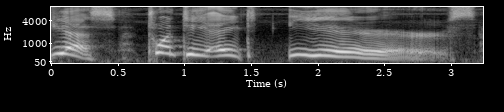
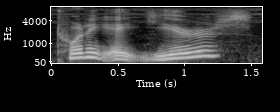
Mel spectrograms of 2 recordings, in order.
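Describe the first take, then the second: First: High, loud, drawn-out TWENTY-EIGHT YEARS, falling; YEARS stretched out long and sliding down; emphatic confirmation. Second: TWENTY-EIGHT YEARS drawn out, rising at the end; questioning lilt climbing through "years"; echoed question. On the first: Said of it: "The man nodded and continued". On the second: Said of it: "echoed the statement with the question". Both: A narrator's reading.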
